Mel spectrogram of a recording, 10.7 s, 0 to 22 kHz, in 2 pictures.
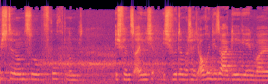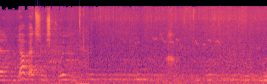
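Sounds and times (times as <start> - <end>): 
speech: 0.0 - 7.2
bees buzzing: 5.6 - 10.6.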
